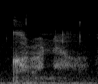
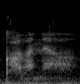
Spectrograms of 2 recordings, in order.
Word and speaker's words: colonel: So the way I would pronounce it or say it would be coronel, or colonel. I'd be like colonel or coronel, because that's how it's spelled, like how is it written colonel but it's pronounced colonel.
